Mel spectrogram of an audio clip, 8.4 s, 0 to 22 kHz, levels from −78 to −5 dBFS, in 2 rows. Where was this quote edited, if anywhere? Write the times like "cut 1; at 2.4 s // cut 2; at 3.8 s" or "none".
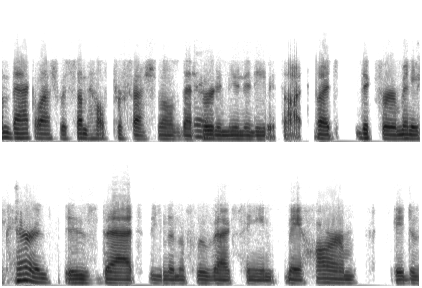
cut 1; at 1.9 s // cut 2; at 2.6 s // cut 3; at 3.1 s // cut 4; at 3.7 s // cut 5; at 5.8 s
